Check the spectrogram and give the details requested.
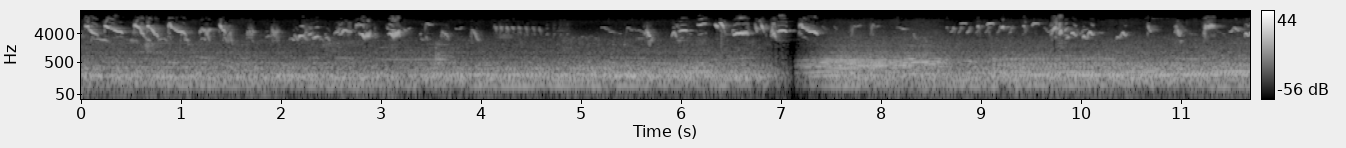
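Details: Oriental white-eye training song in the ngeriwik style: a dense flurry of high, thin chirps and twitters, a brief break near the middle marked by a soft thump, then the twittering resumes over a low hum.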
